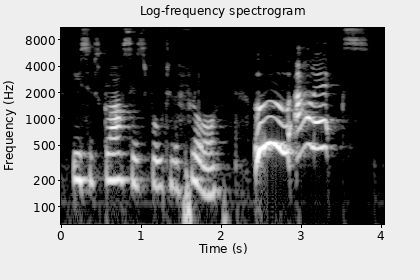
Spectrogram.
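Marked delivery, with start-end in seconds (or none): 2.5-3.9 very high, loud mocking cry. Narrator reads a character parroting another's cry while holding him in a headlock, high mocking voice. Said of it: "Juice parrots in a high voice".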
